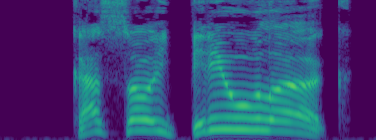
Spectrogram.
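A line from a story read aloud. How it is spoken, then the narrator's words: Shouted. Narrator (Russian): крикнул Фред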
